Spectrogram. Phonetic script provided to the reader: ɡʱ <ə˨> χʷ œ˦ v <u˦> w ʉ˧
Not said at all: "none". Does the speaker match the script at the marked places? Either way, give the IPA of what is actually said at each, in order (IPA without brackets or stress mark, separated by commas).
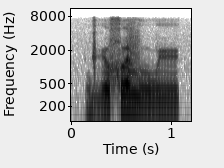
ʉ˨, u˨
